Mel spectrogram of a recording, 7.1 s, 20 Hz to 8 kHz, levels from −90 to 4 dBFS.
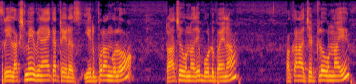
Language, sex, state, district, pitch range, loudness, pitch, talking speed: Telugu, male, Telangana, Mahabubabad, 145-165 Hz, -14 LUFS, 155 Hz, 110 wpm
